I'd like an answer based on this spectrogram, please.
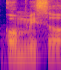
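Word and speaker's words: Commisso: looks like you know komiso or kommisso have been told is the proper way to say the calabrian the calabrian way of thing he's uh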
